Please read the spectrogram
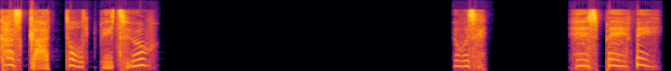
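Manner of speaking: high, slow words broken by mad laughter; maniacal laughing. Acted. Madwoman laughing madly at the party. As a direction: cackle through the confession. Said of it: "begins to laugh like a maniac".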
